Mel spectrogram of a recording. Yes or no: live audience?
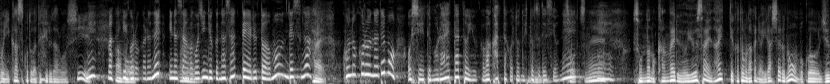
yes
